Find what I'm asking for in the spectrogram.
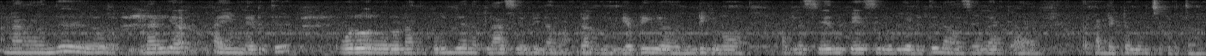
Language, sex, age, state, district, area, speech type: Tamil, female, 45-60, Tamil Nadu, Viluppuram, urban, spontaneous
